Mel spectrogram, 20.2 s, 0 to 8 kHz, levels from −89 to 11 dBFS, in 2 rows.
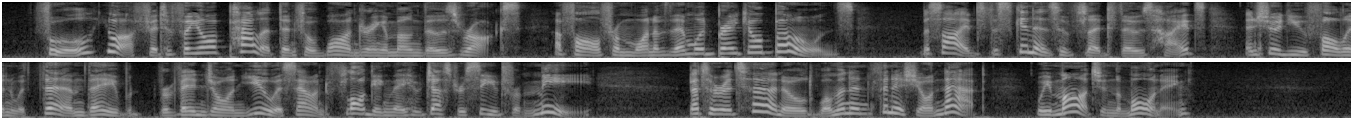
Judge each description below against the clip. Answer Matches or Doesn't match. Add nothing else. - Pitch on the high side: Matches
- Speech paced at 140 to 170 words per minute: Doesn't match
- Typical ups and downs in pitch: Doesn't match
